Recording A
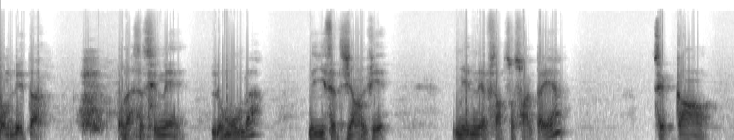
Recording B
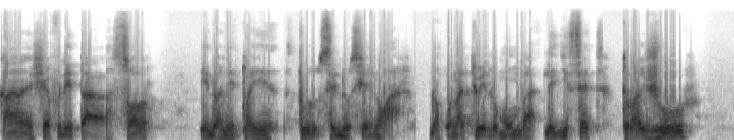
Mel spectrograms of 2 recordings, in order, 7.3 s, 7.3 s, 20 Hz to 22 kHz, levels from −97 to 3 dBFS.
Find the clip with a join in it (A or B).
B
